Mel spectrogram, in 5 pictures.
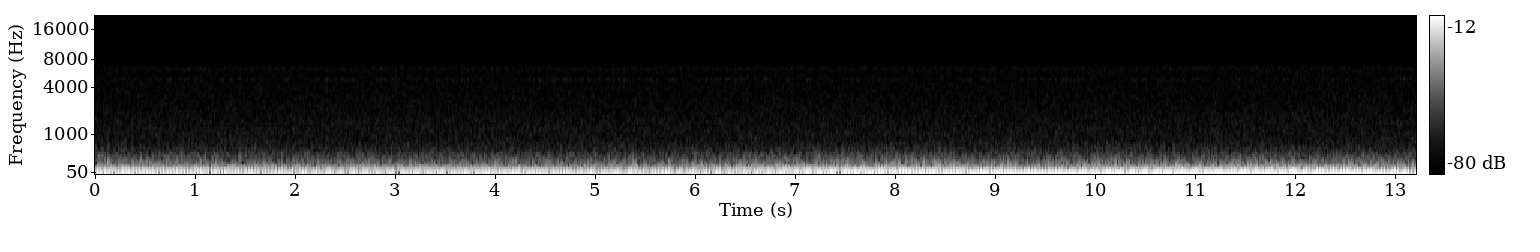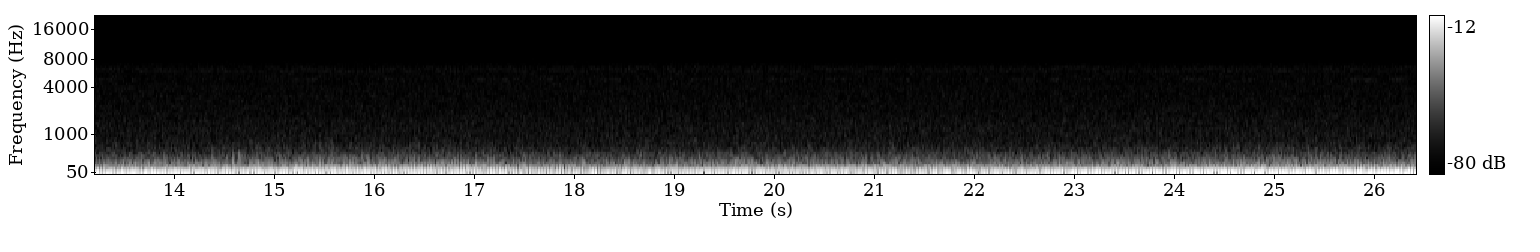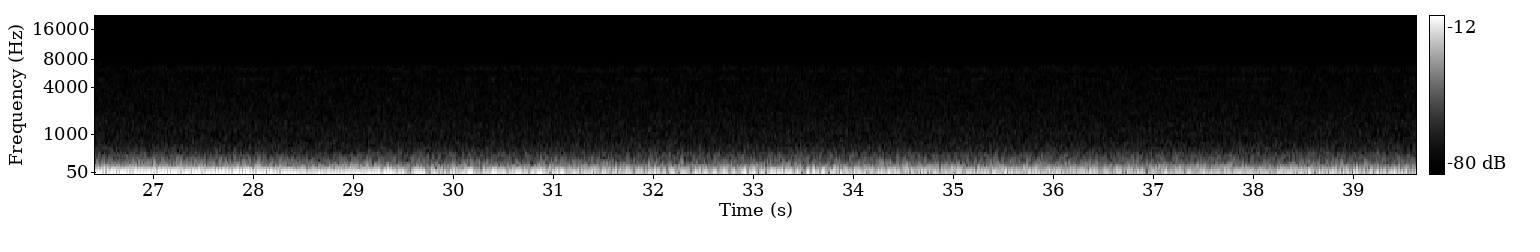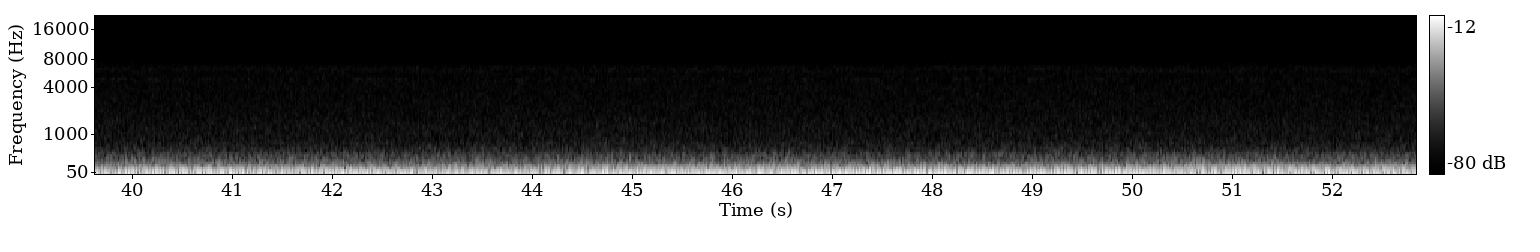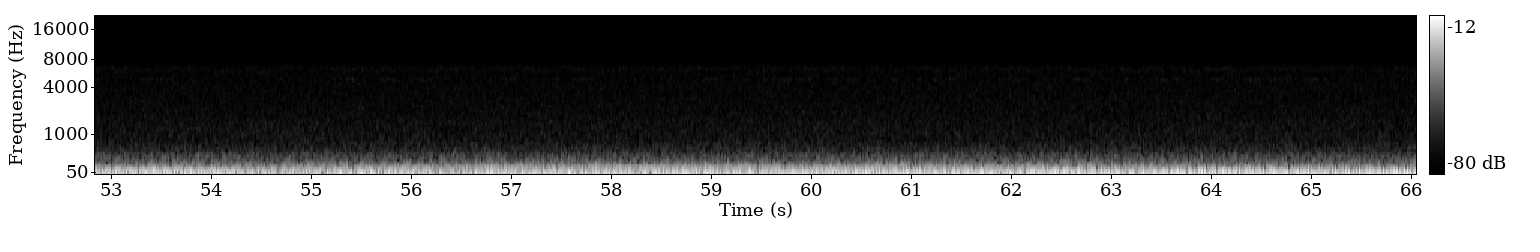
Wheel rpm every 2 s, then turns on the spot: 0, 0, 0, 0, 0, 0, 0, 0, 0, 0, 0, 0, 0, 0, 0, 0, 0, 0, 0, 0, 0, 0, 0, 0, 0, 0, 0, 0, 0, 0, 0, 0, 0.
none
